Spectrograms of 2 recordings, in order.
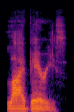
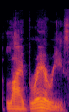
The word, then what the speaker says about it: libraries: lot of people do, they pronounce it as libraries when it's libraries. Like we forget that other R.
